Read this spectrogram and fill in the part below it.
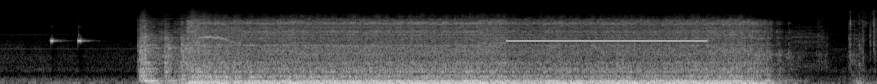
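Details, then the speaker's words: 2010 Seadoo RXT with shop-replaced engine, previously crank-no-start with sensor and throttle body codes; after unplugging the MAP sensor it cranks briefly, catches and runs at a steady, even rumble for about six seconds: healthy start. "we are starting right up. So guys, I mean, when you guys get, you know, a crank no start, obviously you want to check the obvious. You want to make sure that it sounds healthy."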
